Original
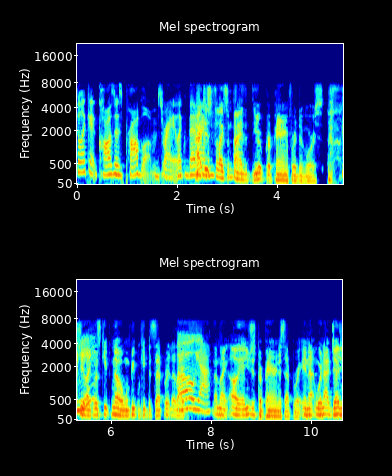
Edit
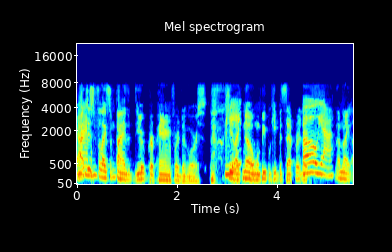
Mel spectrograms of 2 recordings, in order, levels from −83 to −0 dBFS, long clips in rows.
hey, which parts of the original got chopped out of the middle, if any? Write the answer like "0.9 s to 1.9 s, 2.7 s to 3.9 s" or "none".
5.6 s to 6.0 s, 7.2 s to 7.4 s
